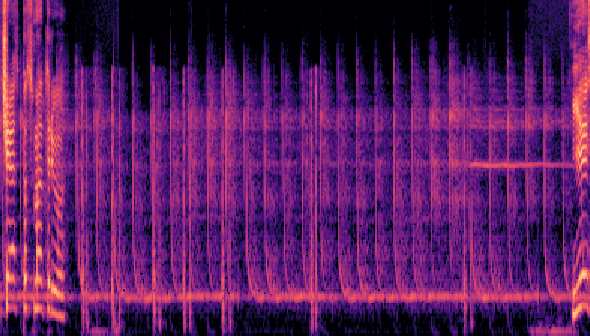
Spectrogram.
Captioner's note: steps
